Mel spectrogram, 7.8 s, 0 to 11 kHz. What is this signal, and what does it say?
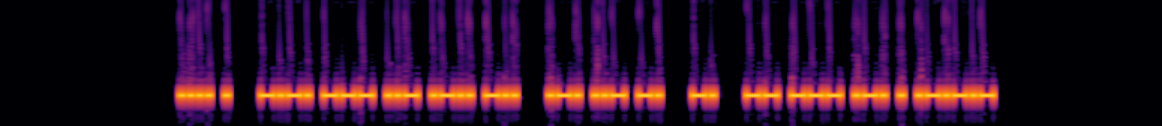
Morse code, heard as a keyed tone, about 40 wpm, 700 Hz. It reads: HE COULD RUN N MORE.
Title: Sentences from Top 300 Words and Abbreviations 40wpm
